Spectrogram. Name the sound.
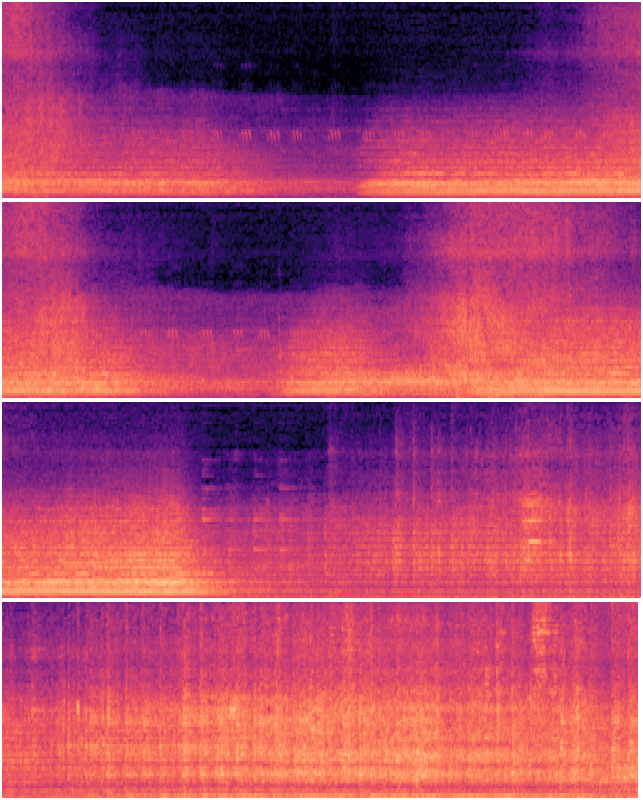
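locomotives and freight train passing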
